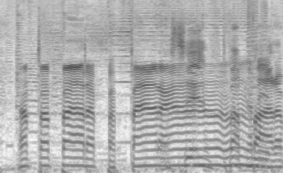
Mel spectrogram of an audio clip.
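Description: A man hums a tune up close, a few short clipped notes at first, then a longer sustained melodic phrase that wavers up and down in pitch.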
